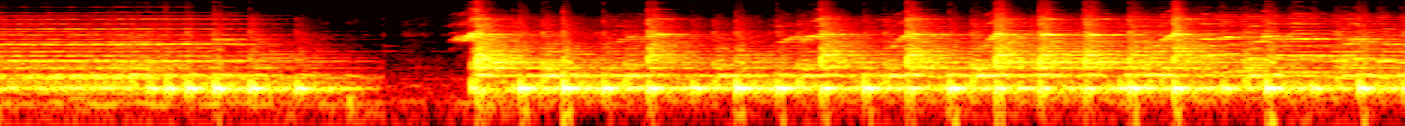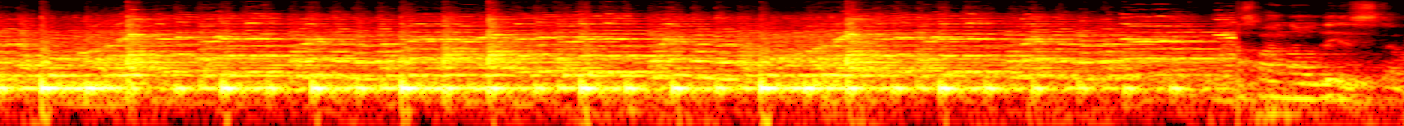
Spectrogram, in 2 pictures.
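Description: Uyghur folk ensemble playing: a side-blown flute holds a long note, the music breaks off briefly about three seconds in, then the full ensemble comes in with the flute melody over regular frame-drum beats and plucked long-necked lutes. The music stops just before the end.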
